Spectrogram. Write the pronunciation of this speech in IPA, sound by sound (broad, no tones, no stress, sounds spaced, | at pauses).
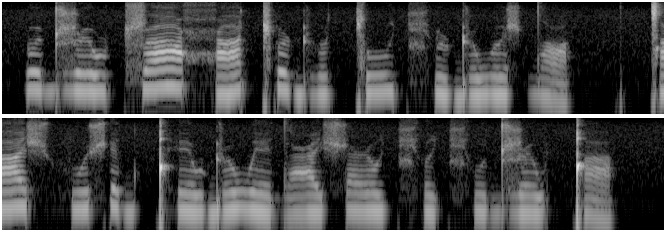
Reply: ɵ d ʐ ɘ w ʈ͡ʂ a ħ a ǁ ɵ ɖʱ ɵ ǀ u t͡ɕʰ ʉ ɖ ɵ w ɵ ʃ dˤ a | ǀ a ʃ f u ʃ ɽ e d ǃʰ e w ɖ ɵ w e d ʕ e ʃ ʕ u t͡ɕʰ ɵ t͡ɕʰ u d ʐ ɘ w ǃ a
